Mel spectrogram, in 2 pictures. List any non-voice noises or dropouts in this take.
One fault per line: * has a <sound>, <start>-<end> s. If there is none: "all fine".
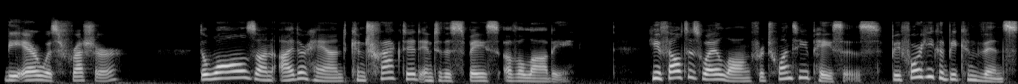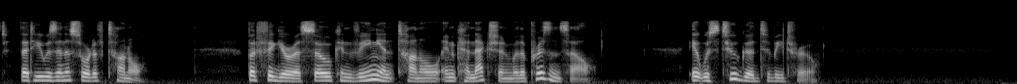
all fine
